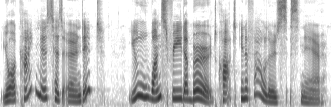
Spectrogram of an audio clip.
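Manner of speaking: put-on a kindly but eerie old crone, drawn out; old woman in green. Old woman gives charm.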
